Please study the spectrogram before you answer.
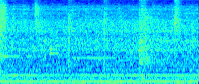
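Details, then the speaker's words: Samsung VRT front-load washer in final spin, spinning super fast for about three minutes; steady even hum, constant low drone, no thumping or banging — normal smooth, balanced high-speed spin. "in case it slows down and does a couple of little final spin outs which sometimes they do but as you can see sounds great nice smooth operation"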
